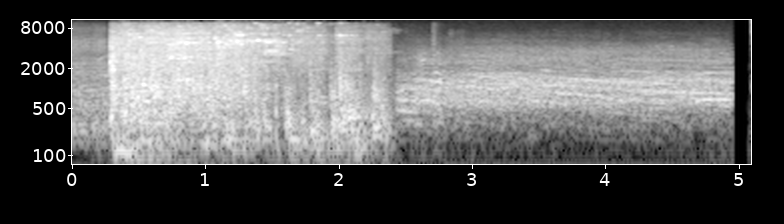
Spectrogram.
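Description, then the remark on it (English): A television showing the Super Bowl is kicked in by Gus the mule in a film, and its screen shatters in a loud, bright crash of breaking glass lasting about two seconds, followed by a steady, quieter hiss of noise that trails on. “When Gus sees the Super Bowl and sees the camera zooms in on Andy, saying oish, so of course Gus then kicks the TV.”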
